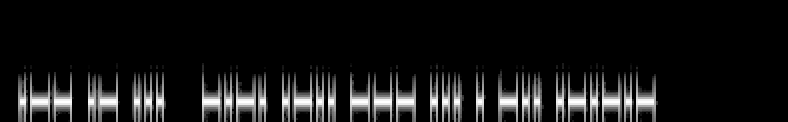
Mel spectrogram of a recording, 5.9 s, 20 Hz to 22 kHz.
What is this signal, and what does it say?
Morse code, heard as a keyed tone, about 28 wpm, 700 Hz. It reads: WAS CLOSED.
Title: Sentences from Top 1400 Words 28wpm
